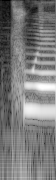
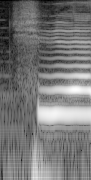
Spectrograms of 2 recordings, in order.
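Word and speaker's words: que: 치 발음과 유에가 붙었습니다. 이렇게 붙어요. 추에 뭐 이런 발음 아닙니다. 취에 되는 거예요.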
